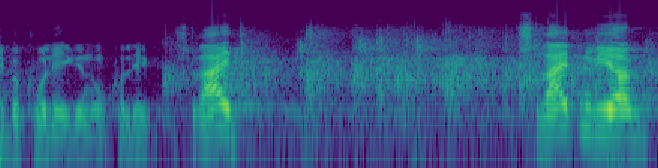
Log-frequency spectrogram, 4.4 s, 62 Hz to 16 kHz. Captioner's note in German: Beifall bei dem BÜNDNIS 90/DIE GRÜNEN und der CDU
